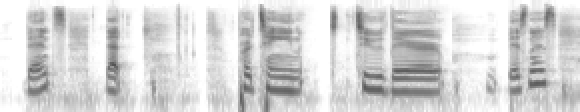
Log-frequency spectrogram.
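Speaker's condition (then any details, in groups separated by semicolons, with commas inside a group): Stuttering; prolonged sounds, blocks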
